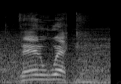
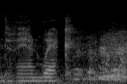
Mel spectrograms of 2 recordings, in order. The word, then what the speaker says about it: Van Wyck: 678 but mostly known to locals as Van Van Wyck I'll call it interstate 678 today on the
